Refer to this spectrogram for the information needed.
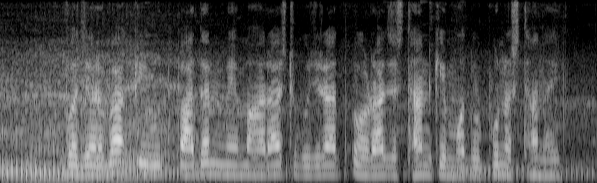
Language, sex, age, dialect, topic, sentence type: Magahi, male, 18-24, Western, agriculture, statement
